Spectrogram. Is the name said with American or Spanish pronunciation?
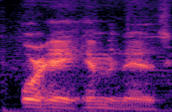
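Spanish. The name has a Spanish pronunciation.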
